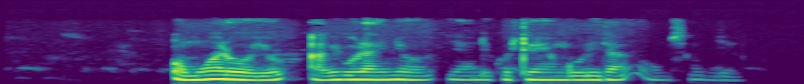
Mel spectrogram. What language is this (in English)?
Ganda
